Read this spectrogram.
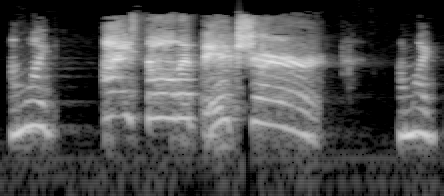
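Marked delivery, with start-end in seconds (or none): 0.8-2.5 high, stretched-out accusing yell; retold angry scream. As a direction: yell each word out slowly. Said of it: "screaming at me".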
